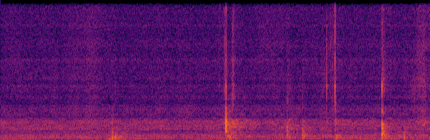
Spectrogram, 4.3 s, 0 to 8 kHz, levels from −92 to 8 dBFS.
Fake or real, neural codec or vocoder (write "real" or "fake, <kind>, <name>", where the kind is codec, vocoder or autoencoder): fake, codec, SNAC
